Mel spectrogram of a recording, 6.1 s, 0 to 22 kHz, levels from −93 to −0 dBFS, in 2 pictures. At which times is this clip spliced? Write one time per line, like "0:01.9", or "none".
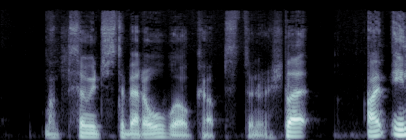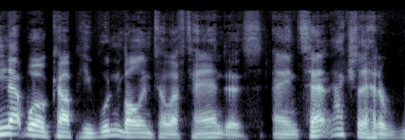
0:02.1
